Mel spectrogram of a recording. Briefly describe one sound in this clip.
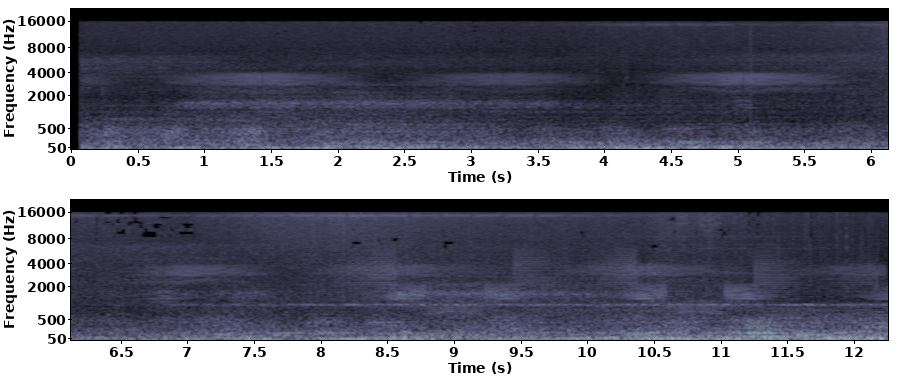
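A handheld device beeps in short repeated pulses.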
